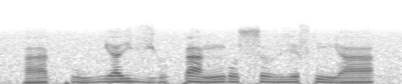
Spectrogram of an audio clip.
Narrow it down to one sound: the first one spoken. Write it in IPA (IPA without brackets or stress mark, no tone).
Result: a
